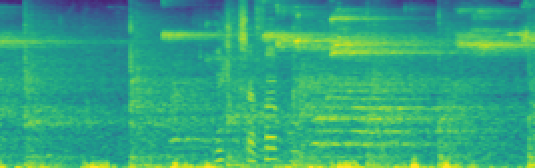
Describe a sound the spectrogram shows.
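A basketball bounces with dull thuds on a wooden floor in an echoing hall.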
